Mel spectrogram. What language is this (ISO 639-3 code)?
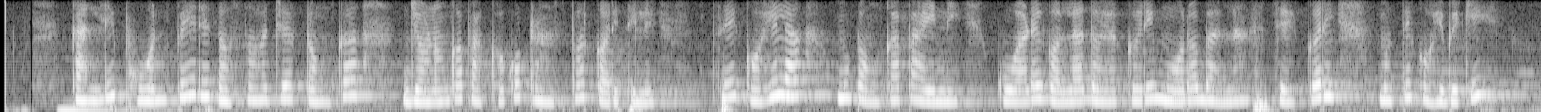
ori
